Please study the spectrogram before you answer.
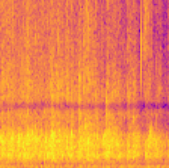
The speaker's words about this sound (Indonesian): Ayo buat Tuhan kita kita kasih tepuk tangan yang paling meriah.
